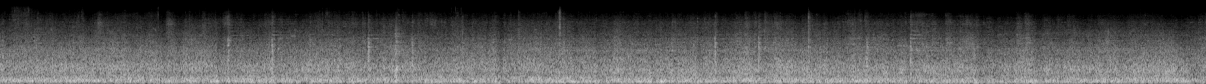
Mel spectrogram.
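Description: Freight cars roll past with a steady rumble of steel wheels on rails.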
